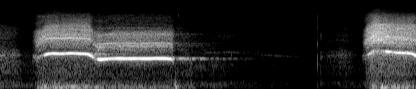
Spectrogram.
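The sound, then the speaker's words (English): A loud, piercing whistle made by a woman through her teeth only, breathy and hissy around a steady high tone that dips slightly, held for about a second, then a second blast starts after a short pause. “Hers was a teeth-only whistle.”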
